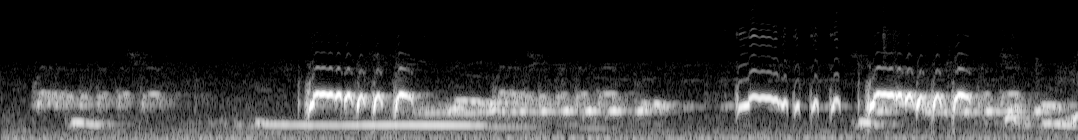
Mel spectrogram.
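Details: Male and female local zebra doves answering each other: a trilled coo, then a burst of fast stuttering notes, a long run of softer beaded coos, and another bubbling burst.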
